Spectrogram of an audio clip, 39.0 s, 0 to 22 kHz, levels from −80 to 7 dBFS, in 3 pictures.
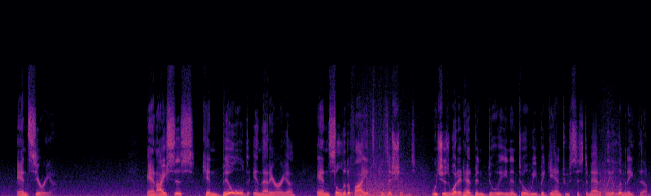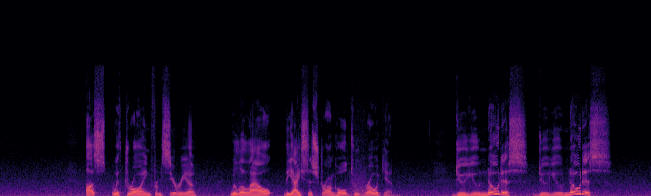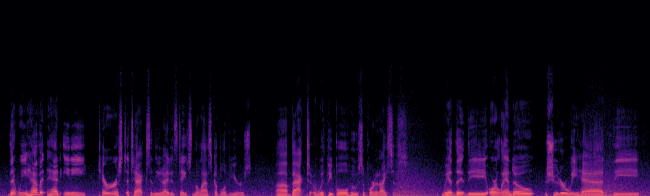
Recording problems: wind noise on the microphone; occasional gusts; 20 dB below the speech

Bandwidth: 14.5 kHz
